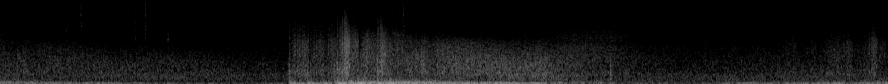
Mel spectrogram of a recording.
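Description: Naval ship guns firing in the game Ultimate Admiral Dreadnoughts, with a deep booming salvo landing over a steady rumbling background of sea and engine noise, followed by sharp clicks and a lingering roar.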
